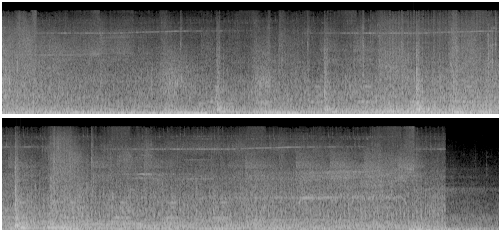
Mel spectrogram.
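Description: A flamethrower roars steadily, then cuts off.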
